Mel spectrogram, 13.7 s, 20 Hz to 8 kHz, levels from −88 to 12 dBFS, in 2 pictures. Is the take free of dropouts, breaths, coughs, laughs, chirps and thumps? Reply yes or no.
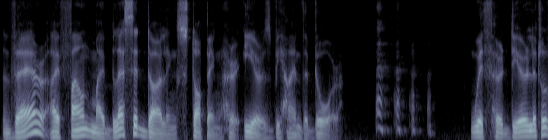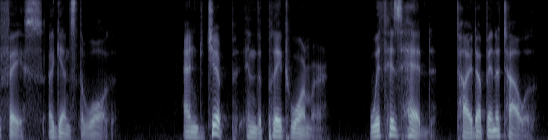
no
